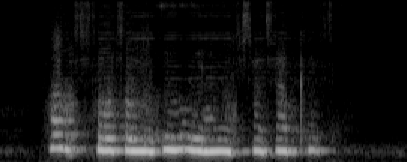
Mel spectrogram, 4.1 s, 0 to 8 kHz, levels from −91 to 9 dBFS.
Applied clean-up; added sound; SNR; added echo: neural separator model SepFormer DNS4.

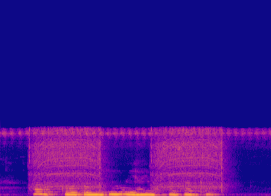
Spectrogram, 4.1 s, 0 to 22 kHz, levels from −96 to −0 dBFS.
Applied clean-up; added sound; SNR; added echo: none; Engine / Drill; 20 dB; reverberation time 0.6 s.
